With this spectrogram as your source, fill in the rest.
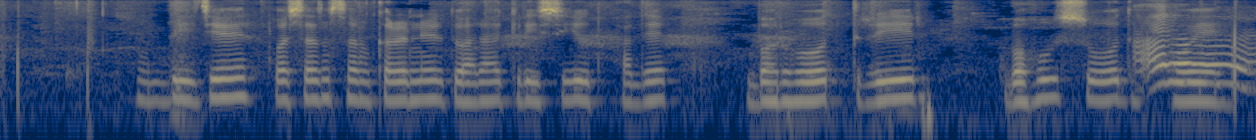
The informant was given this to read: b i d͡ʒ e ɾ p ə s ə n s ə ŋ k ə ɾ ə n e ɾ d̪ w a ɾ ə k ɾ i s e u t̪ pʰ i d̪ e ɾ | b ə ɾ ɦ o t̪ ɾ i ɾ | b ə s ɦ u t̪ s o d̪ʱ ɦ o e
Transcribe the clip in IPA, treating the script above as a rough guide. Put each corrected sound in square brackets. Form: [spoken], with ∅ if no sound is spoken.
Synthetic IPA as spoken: b i d͡ʒ e ɾ p ə s ə n s ə ŋ k ə ɾ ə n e ɾ d̪ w a ɾ [a] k ɾ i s [i] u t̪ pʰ [a] d̪ e ɾ | b ə ɾ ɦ o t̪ ɾ i ɾ | b ə [∅] ɦ u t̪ s o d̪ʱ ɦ o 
